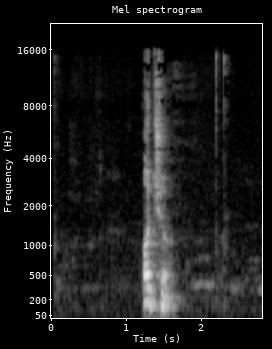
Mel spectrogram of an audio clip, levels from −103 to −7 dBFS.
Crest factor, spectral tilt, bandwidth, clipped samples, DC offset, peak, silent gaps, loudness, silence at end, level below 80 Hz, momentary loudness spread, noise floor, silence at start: 24 dB; -5 dB/octave; 16.5 kHz; under 0.1%; under 0.1%; -8 dBFS; none; -26 LUFS; 1.2 s; -74 dBFS; 22 LU; -75 dBFS; 1.2 s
